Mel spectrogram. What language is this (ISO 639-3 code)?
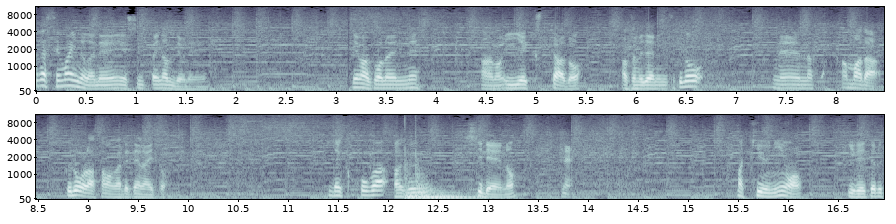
jpn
